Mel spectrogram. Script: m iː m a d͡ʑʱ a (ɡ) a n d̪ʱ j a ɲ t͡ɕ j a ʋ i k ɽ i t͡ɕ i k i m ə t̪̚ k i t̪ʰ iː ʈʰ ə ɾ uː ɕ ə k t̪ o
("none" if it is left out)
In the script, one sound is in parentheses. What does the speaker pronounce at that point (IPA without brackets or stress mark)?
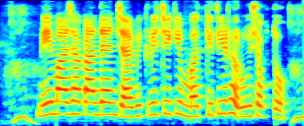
k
